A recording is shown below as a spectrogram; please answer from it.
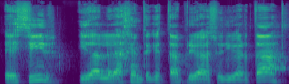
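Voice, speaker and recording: Young man, Uruguayan accent, casual interview, lively slang storytelling, middle pitch. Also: fast talker. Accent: Uruguayan Spanish. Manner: animated street slang storytelling, acts out others' voices. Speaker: rapper guest.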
